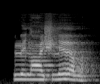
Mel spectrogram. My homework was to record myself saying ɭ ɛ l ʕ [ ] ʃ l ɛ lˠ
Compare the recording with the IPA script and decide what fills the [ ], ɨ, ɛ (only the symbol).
ɛ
